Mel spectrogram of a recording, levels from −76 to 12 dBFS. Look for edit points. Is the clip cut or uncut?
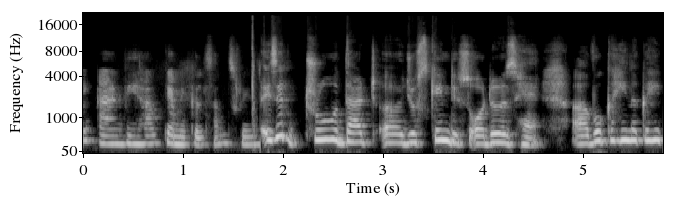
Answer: cut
